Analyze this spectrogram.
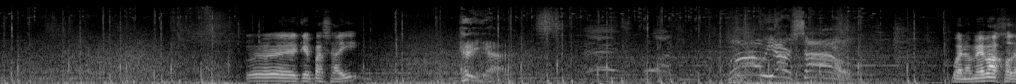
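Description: Horse hooves thud in a steady gallop.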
